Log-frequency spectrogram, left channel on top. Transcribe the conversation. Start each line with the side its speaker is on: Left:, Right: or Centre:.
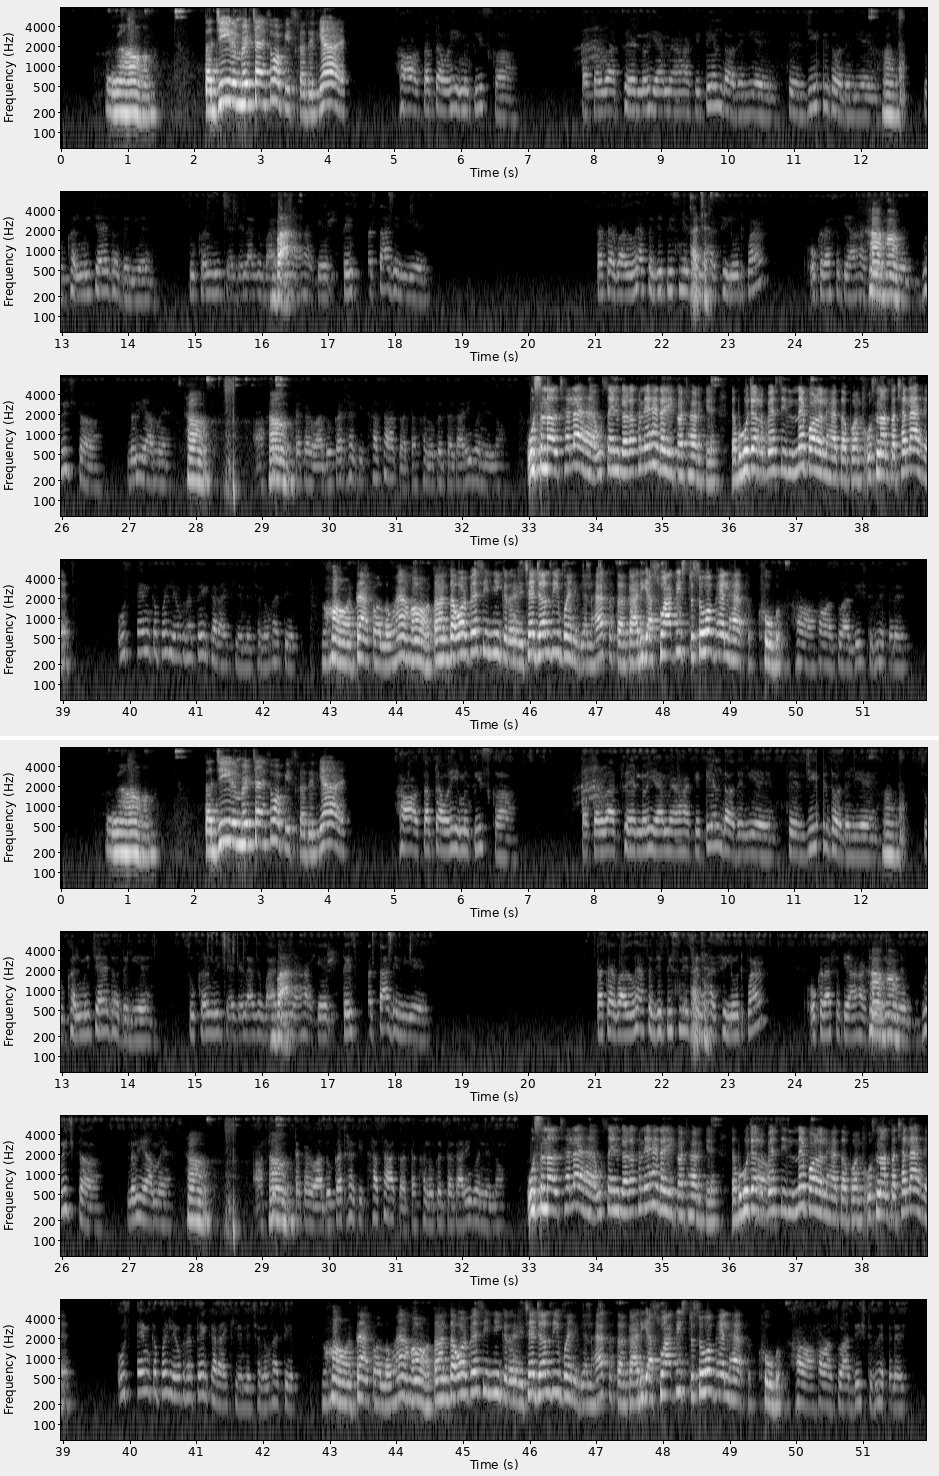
Left: हँ तऽ जीर मिर्चाइ सेहो पीस कऽ देलियै
Right: हँ सभटा ओहीमे पीस कऽ तकर बाद फेर लोहिया मे अहाँके तेल दऽ देलियै फेर जीर दऽ देल िय
Left: हँ
Right: सुखल मिर्चइ द देलियै सुखल मिर्चइ ा देलाके बाद
Left: वाह
Right: ओहिमे अहाँके तेज पत्ता देलियै तकर बाद उएह सब जे पीसने छलहुँ
Left: अच्छा
Right: हेँ सिलौट पर ओकरा अहाॅं
Left: हँ
Right: ओहि
Left: हँ
Right: मे भुज क लोहिया मे
Left: हँ
Right: आ
Left: हँ
Right: फेर तकर बाद ओ कटहर के खसा तऽ तखन ओकर तरकारी बनेलहुॅँ
Left: उसनल छले हे उसैन कऽ रखने हे रही कटहर के तऽ भूजल
Right: हँ
Left: बेसी नहि पड़ल हए तऽ अपन उसनल तऽ छलै हे
Right: उसानेऽ पहिले ओकरा तरििकऽ राखि लेने छलहुँ हे
Left: हँ तैं कहलहुँ हँ हँ तहन तऽ आओर बेसी नीक रहै छै छै जल्दी बनि गेल होयैत तरकारी आ स्वादिष्ट सेहो भेल हैत खूब
Right: हँ हँ स्वादिष्ट भेलै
